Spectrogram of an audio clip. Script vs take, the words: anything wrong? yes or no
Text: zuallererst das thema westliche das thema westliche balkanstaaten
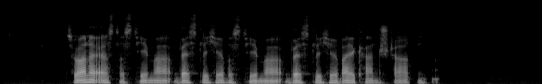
no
